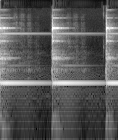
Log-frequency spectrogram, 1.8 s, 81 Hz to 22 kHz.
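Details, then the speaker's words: 1955 NuTone K14 recessed door chime, wire moved to rear terminal for single back-door note: three clean single notes about 0.8 s apart, each fading evenly; plunger rebounds near tone bar without hitting; healthy single-tone chime. "if we move the wire from the front terminal to the rear we can get a single note for the back door it's the milk delivery guy"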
